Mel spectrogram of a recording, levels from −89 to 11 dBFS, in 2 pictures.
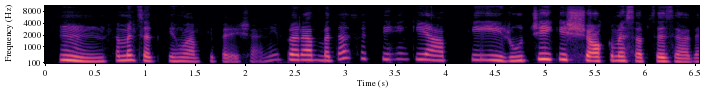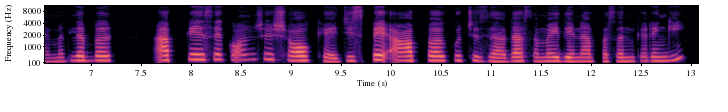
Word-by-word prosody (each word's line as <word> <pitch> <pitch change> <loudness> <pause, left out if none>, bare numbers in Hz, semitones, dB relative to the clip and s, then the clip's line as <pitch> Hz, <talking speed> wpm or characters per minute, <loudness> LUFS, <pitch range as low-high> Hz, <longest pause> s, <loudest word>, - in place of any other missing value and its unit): हुँ, 215 -7 +2
समझ 260 +2 -1
सकती 225 -1 -7
हूँ 220 -1 -7
आपकी 200 +2 -15
परेशानी, 205 +5 -19
पर 285 -1 0
आप 280 0 -1
बता 320 +10 -7
सकती 345 -4 -16
हैं 325 -1 -22
कि 310 -1 -8
आपकी 265 +1 -6
रुचि 245 +8 +1
किस 300 -2 -1
शौक 230 -1 0
में 240 - +1
सबसे 210 -1 -3
ज़्यादा 195 -2 -10
है? 190 - -14
मतलब 245 +4 +1 0.7
आपके 270 +4 +2
ऐसे 295 0 +1
कौन 290 +1 -7
से 320 -1 -2
शौक 245 -3 +5
हैं 190 -3 0
जिस 235 0 -4
पे 280 -1 +9 0.2
आप 250 0 +6
कुछ 250 0 +2
ज़्यादा 220 -1 +1
समय 220 -1 0
देना 210 0 +2
पसंद 210 +2 -3
करेंगी? 230 - -3
240 Hz, 165 wpm, -23 LUFS, 215-275 Hz, 0.7 s, पे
